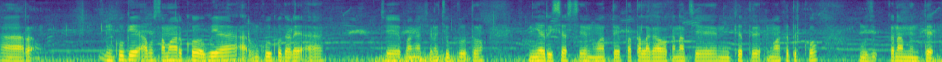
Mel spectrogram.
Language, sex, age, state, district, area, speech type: Santali, male, 30-45, Jharkhand, Bokaro, rural, spontaneous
